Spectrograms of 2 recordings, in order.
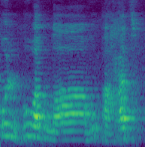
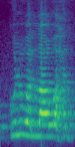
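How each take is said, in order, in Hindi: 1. पहला व्यंजन मोटा और भारी है। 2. पहला व्यंजन पतला और हल्का है। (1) "ए प्यारे महबूब आप कह दें कि वो अल्लाह एक है" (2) "मोटाई के बजाय बरीक आवाज में"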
